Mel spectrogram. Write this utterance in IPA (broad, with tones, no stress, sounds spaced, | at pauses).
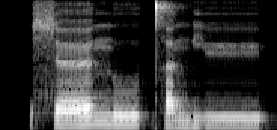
s œː˨˥ n̪ uː˨˧ t̪ʰ ɐ˨˩ ŋ j yː˨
